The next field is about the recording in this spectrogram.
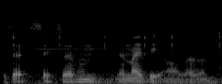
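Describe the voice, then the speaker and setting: A man giving casual gameplay commentary as a streamer, quietly, half thinking aloud. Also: sits low, fairly quick, gravelly, slightly rough, soft background music. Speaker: game streamer.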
